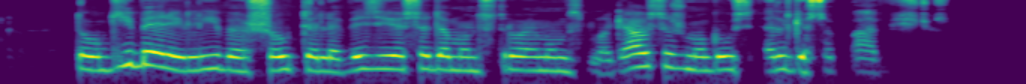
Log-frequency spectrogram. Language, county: Lithuanian, Vilnius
